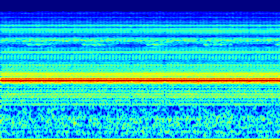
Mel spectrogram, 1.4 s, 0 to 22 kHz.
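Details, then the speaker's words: Homemade 12V-to-220V inverter with small transformer, running with no load; constant high-pitched steady whine attributed to the transformer's construction, MOSFET heatsink not heating; transformer hum. "o aí é devido ao próprio transformador o feitio do transformador só pessoal ó e ele tá funcionando ali tem esse barulhinho aí né"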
